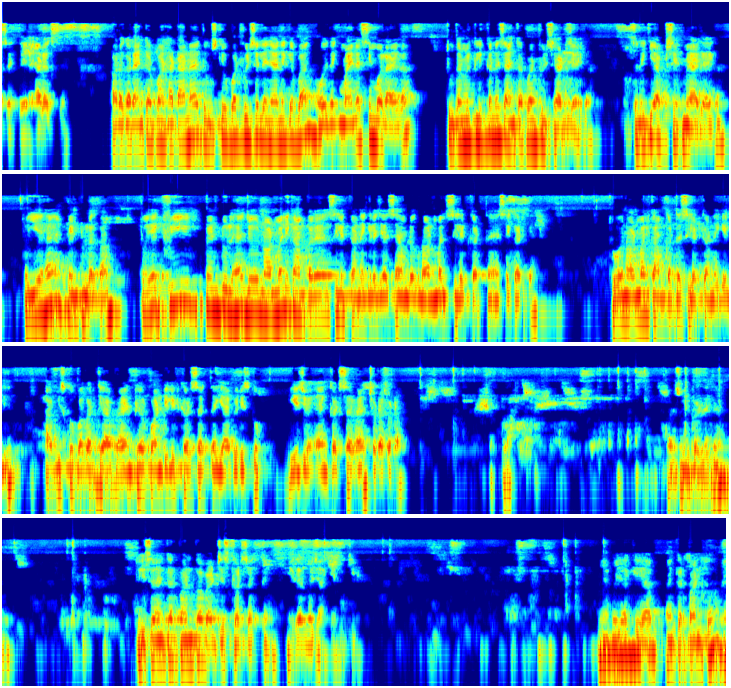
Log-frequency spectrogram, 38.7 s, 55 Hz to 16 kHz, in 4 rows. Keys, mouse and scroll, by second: 10.2-11.2 right drag, 12.7-18.2 drag, 25.2 ctrl+z, 25.6 ctrl+z, 29.2 space, 29.6 click, 33.5 right click, 34.4 click, 37.4-38.7 alt+drag.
